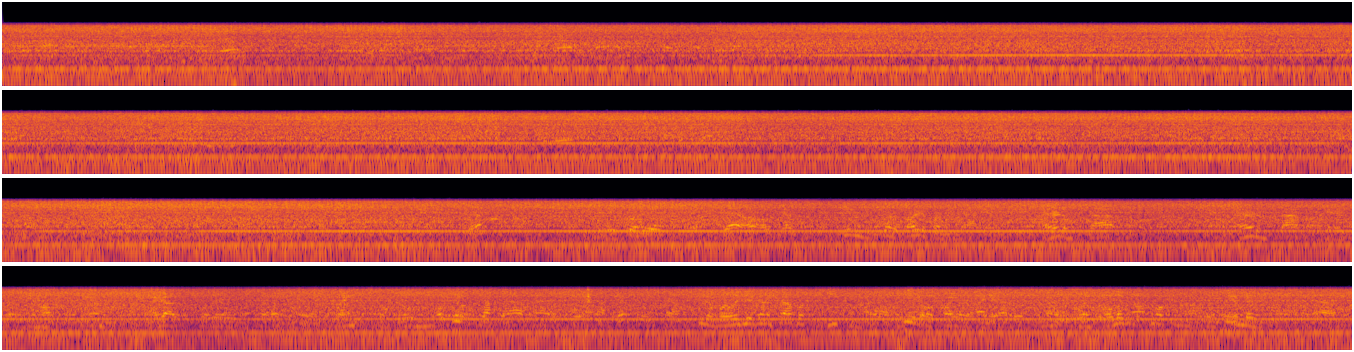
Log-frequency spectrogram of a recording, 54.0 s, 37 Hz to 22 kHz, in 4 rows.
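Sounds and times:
diesel engines idling: 0.0 - 54.0.

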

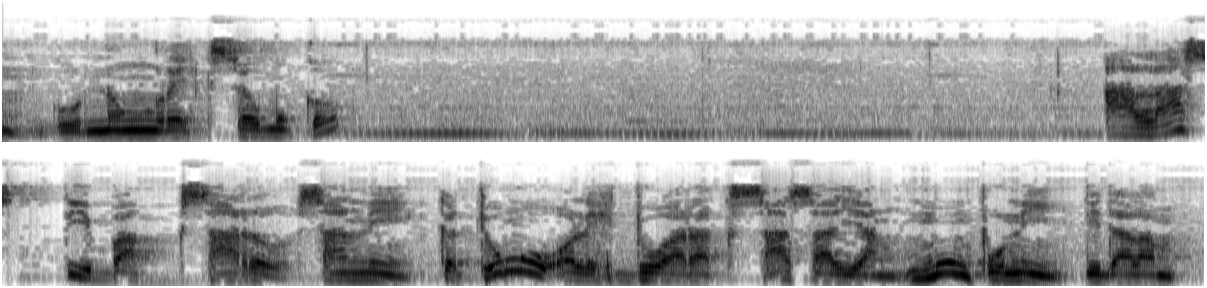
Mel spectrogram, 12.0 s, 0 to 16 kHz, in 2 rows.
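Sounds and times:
even hiss: 0.0 - 12.0
steady low hum: 0.0 - 12.0.

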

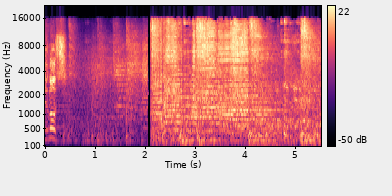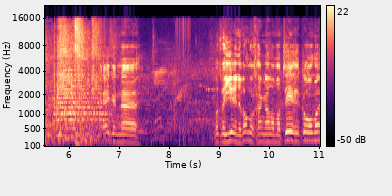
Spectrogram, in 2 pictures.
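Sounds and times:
loud brass band music: 0.0 - 7.5
crowd noise hum: 0.0 - 11.0.

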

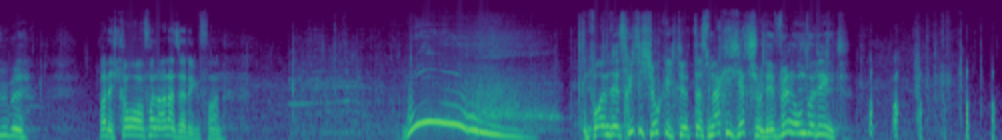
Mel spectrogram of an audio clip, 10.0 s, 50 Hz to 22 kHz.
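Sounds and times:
man whooping: 4.0 - 5.6.

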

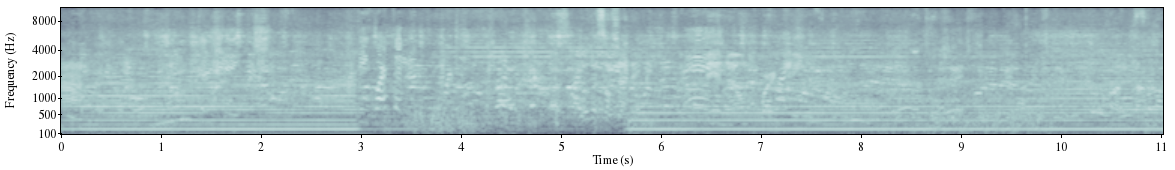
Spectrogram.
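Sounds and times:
ship horn low blast: 0.0 - 4.0, 5.6 - 11.0
faint voices: 0.0 - 11.0.

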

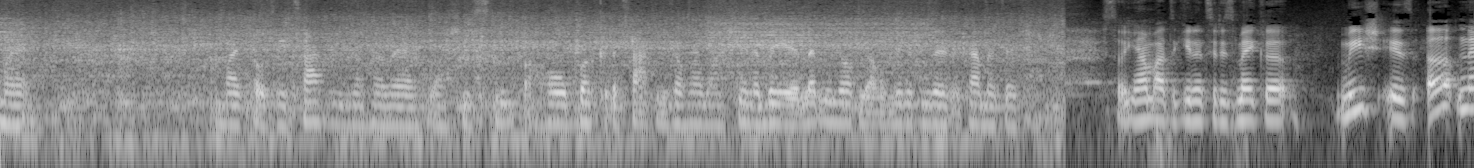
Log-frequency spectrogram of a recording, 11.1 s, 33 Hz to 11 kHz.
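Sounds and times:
bathtub tap running: 0.0 - 9.0.

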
